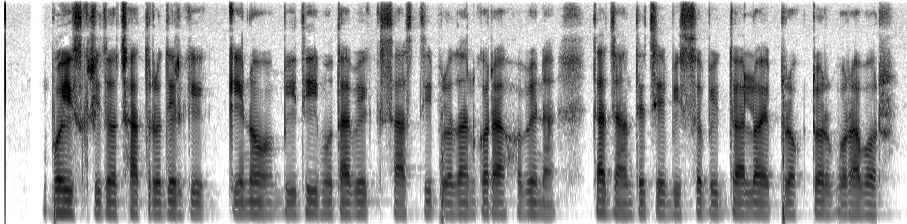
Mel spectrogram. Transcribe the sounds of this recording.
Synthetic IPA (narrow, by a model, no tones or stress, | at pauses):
boiskɾit̪ot͡ɕʰat̪ːɾod̪eɾkekenobid̪ʱimot̪abekʃast̪ʰipɾod̪ankɔɾahɔbenat̪ad͡ʑant̪et͡ɕebiʃːobid̪ːalɔepɾɔkʈoɾbɔɾaboɾ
